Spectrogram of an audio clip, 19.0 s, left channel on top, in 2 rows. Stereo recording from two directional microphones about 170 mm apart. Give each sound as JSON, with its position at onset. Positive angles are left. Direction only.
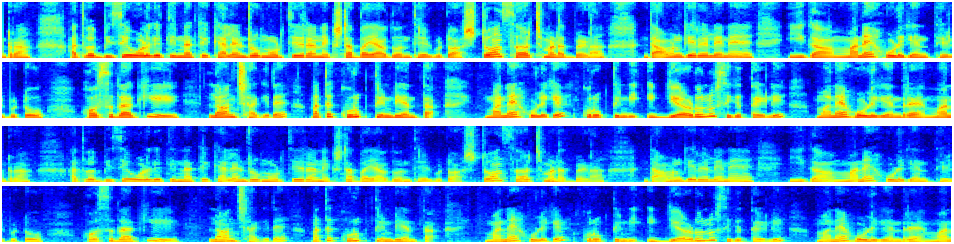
{"t": 0.0, "sound": "speech", "side_deg": 55}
